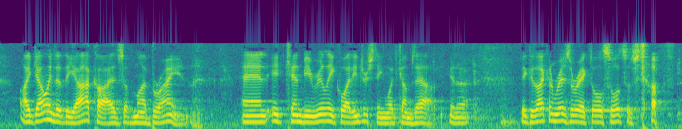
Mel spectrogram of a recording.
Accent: Sydney, New South Wales, Australia; now in Perth, Australia; So I grew up next to the beach. I come originally from Bondi. I grew up in the eastern suburbs of Sydney, and I spent most of my life at the beach.

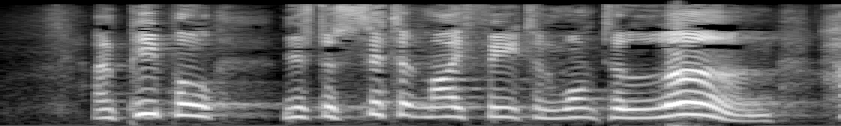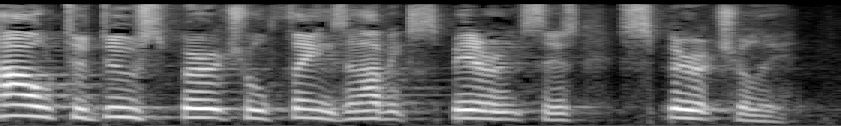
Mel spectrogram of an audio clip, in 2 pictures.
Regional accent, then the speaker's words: Leicester, East Midlands, United Kingdom; as I grew up in Leicester, I went to school and learned maths and English and history and geography and biology, etc., and grew up in that environment academically. And in the home, it was a devout religious Hindu household

